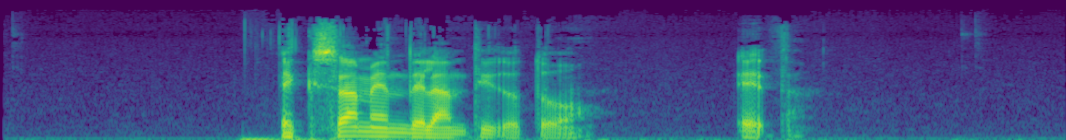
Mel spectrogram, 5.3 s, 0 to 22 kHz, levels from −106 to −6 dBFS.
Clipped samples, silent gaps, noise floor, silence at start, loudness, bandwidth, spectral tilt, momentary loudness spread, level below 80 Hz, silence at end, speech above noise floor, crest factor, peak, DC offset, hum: under 0.1%; none; -60 dBFS; 1.2 s; -18 LUFS; 13 kHz; -3.5 dB/octave; 15 LU; -44 dBFS; 1.3 s; 42 dB; 22 dB; -2 dBFS; under 0.1%; none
